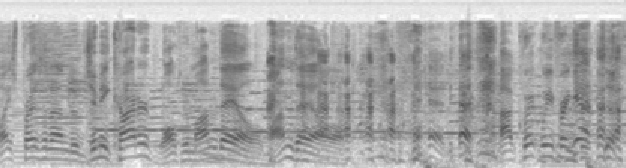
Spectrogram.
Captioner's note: laughing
